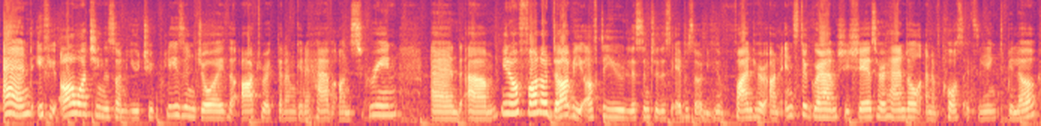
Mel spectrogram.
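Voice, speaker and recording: A woman's voice: fairly low pitch, animated, normal speed, sharp tone. A young woman hosting a podcast interview over a video call, chatty and laughing often. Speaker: podcast host.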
